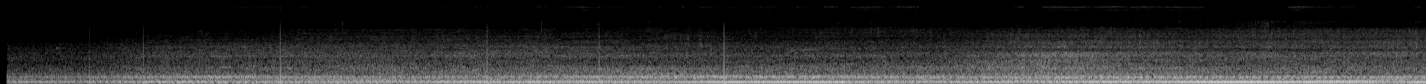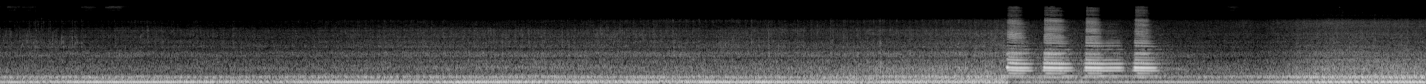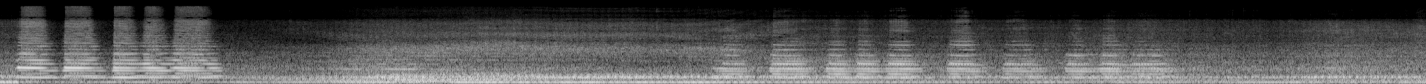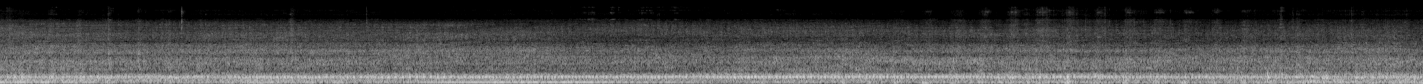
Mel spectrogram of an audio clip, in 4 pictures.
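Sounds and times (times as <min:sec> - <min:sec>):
train wheels on rails: 0:00.1 - 0:57.0
diesel engine running: 0:00.3 - 0:57.0
locomotive horn blasts: 0:24.3 - 0:26.1, 0:28.6 - 0:30.9, 0:35.6 - 0:40.6.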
